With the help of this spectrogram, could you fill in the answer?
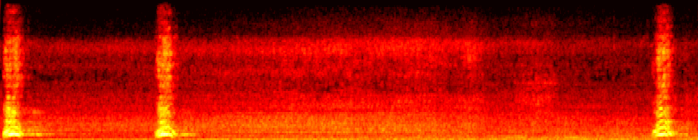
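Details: Puppy giving three sharp, short barks, each a bright burst, spaced about a second and then nearly four seconds apart, over a quiet steady background hum.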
